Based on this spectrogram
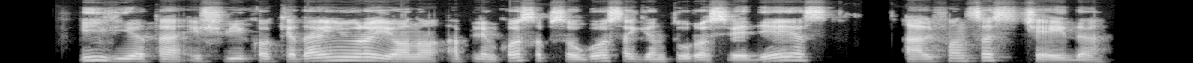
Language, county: Lithuanian, Alytus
